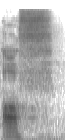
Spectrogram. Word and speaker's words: off: A diferença na pronúncia é que aquele que tem dois Fs, o som sai off. Uhum. Então, por exemplo, turn off the lights. Sim. Então, o som é de F.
